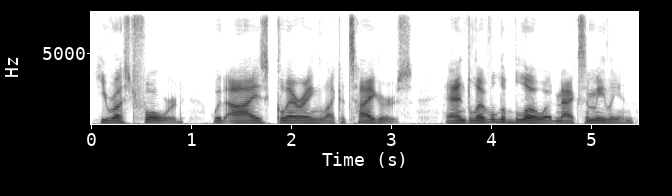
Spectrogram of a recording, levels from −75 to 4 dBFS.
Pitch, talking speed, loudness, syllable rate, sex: 140 Hz, 165 wpm, -18 LUFS, 4.8 syllables/s, male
